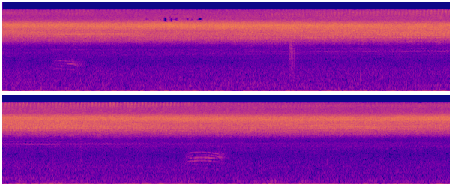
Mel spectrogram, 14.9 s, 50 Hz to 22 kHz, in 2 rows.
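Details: Midsummer cicada chorus at 1 PM, 28 July 2021, on a hillside residential street near Nagoya, Japan: loud continuous high buzzing, a short sharp click near five seconds, and a couple of harsh crow caws at the start and near eleven seconds.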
